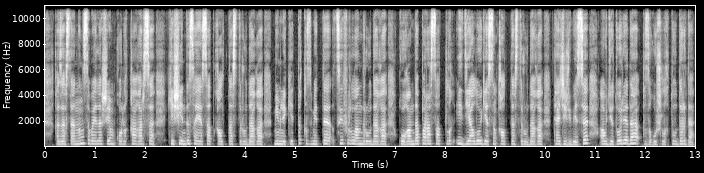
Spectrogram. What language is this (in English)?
Kazakh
